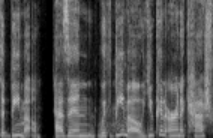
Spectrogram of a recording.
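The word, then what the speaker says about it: BMO: more common than you think but we actually pronounce it beo as in with bimo you can earn a cash reward every month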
